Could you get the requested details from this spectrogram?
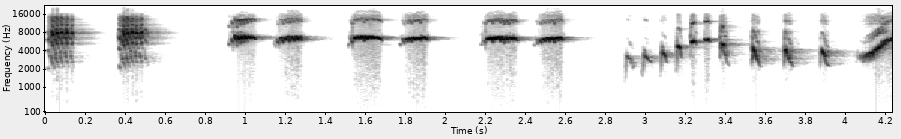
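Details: Long-tailed shrike lure song with full fillers in roll speed and roll tembak style: high paired notes repeated about once a second, then a quick jumble of rising whistles and twittering.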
